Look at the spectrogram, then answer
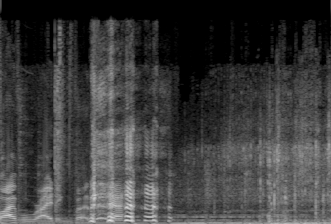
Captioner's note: laughing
